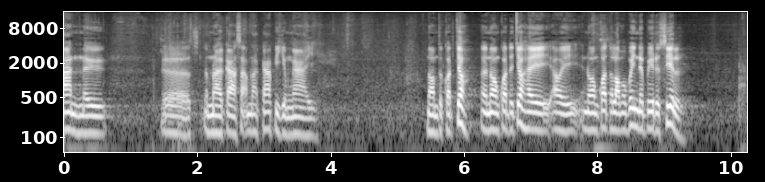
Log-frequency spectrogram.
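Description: A middle-aged man speaks calmly and formally into a microphone.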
